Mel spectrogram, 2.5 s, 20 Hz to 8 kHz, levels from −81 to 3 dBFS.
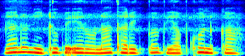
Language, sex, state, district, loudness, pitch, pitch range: Garo, female, Meghalaya, South Garo Hills, -13 LUFS, 210 Hz, 195-220 Hz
